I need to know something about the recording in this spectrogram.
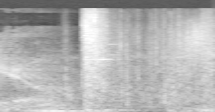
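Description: A magic spell bursts with a sharp crackling blast.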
